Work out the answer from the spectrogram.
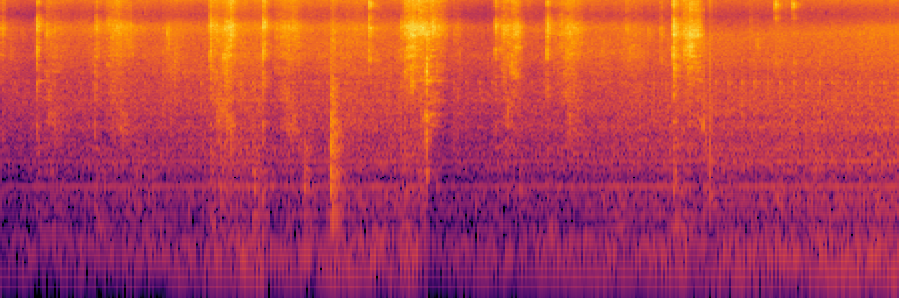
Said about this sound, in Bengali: দিয়ে মশলার সঙ্গে ভালোভাবে আলুটা মিশিয়ে নিতে হবে।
